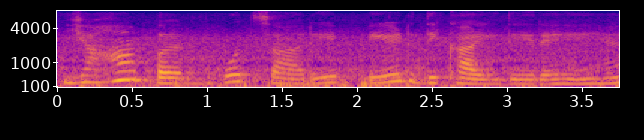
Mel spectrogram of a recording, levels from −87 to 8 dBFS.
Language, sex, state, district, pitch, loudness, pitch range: Hindi, female, Punjab, Pathankot, 215 Hz, -18 LUFS, 180-255 Hz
